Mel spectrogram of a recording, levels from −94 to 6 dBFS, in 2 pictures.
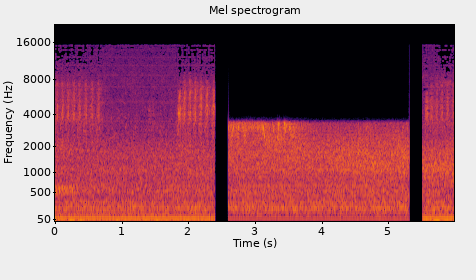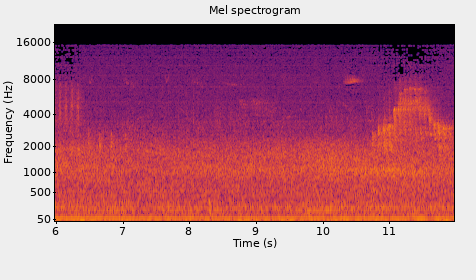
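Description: A recording of everyday sounds carries mains hum for its whole length, most likely from a ground loop or a nearby transformer letting the 60 Hz power line leak into the signal path. The result is a steady low tone at 60 Hz with a few low harmonics above it. The hum is strong, sitting only a few decibels below the sound itself, so it stays plainly audible beneath everything in the clip. From 2.40 s to 5.51 s, the input was likely switched to a poorer device, such as another microphone or a headset running its narrowband call profile, and then switched back. There is a gap of about 200 ms at the switch. The sound then turns dull and boxy, with nothing above 3.3 kHz, and a faint new background noise appears roughly 40 dB under the signal. The overall level stays about the same, and full bandwidth returns at 5.51 s.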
